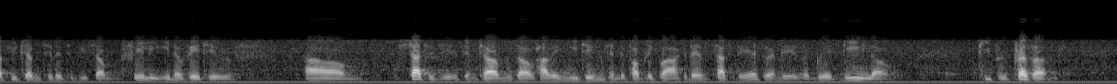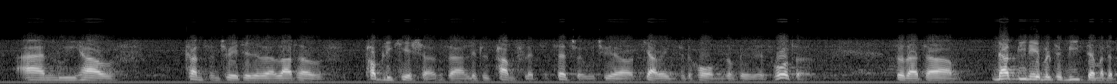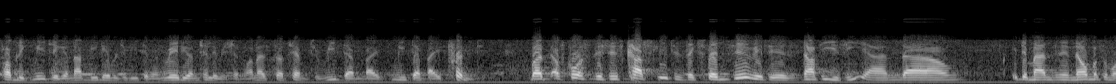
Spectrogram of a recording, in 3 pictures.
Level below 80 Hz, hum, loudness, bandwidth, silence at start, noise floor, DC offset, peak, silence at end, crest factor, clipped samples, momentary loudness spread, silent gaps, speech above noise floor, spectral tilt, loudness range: -68 dBFS; none; -23 LUFS; 9.2 kHz; 0 s; -43 dBFS; under 0.1%; -4 dBFS; 0 s; 18 dB; under 0.1%; 20 LU; none; 21 dB; -6.5 dB/octave; 7 LU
